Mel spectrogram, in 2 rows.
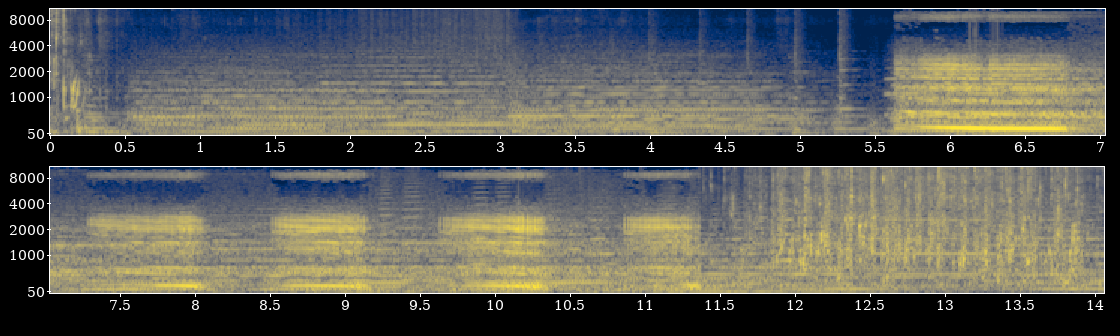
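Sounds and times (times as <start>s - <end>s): background music: 0.0s - 14.0s
low animal call: 5.6s - 11.4s.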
